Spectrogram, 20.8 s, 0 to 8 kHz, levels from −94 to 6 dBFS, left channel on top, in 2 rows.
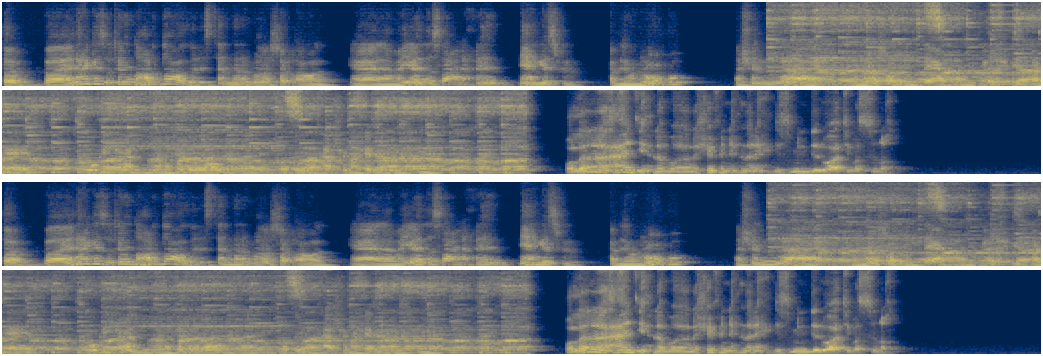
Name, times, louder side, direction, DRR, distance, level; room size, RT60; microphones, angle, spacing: voice 1, 0.0-5.7 6.1-6.8 7.3-10.7 11.2-14.7, left 1 dB, 15° left, 0.9 m, -21 dB
Human voice / Acoustic guitar, 7.6-15.6, left 3 dB, 65° left, 0.8 m, -21 dB
voice 2, 16.0-19.3, right 1 dB, 15° right, 0.6 m, -19 dB
3.4 x 2.1 x 3.0 m
head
